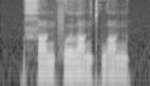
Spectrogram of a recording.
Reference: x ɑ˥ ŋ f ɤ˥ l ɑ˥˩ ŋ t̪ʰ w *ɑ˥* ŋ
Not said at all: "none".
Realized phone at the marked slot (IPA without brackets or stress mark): ɑ˥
